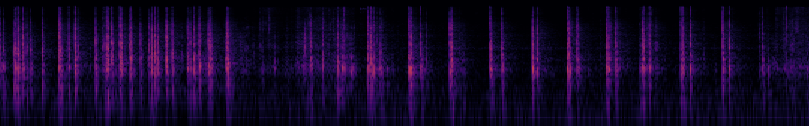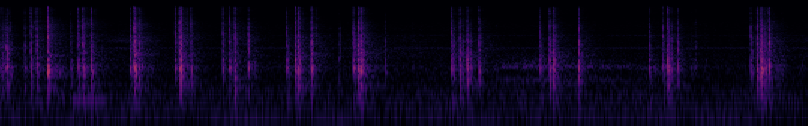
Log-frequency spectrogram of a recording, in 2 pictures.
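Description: A hollow, orange printed cardboard box of Bic pens with pens inside is tapped and scratched with long nails. Many quick, dry, papery taps and scratches follow in a dense flurry, then slow to spaced single taps, each a short bright click centered in the mids with almost no ring.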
